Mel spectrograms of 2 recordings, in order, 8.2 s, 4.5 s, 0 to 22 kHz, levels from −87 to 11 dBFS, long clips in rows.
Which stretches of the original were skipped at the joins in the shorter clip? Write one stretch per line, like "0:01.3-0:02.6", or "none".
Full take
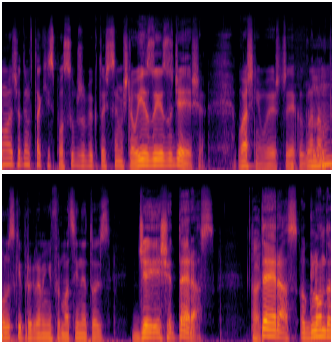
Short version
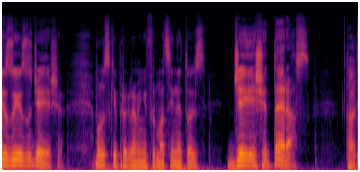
0:02.9-0:04.1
